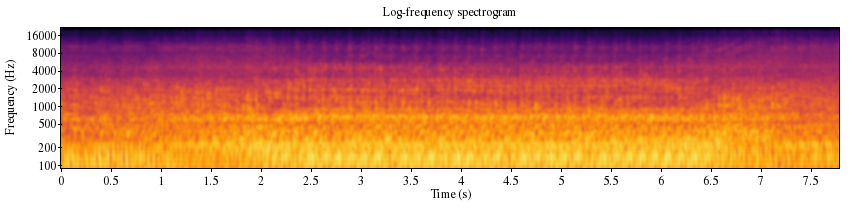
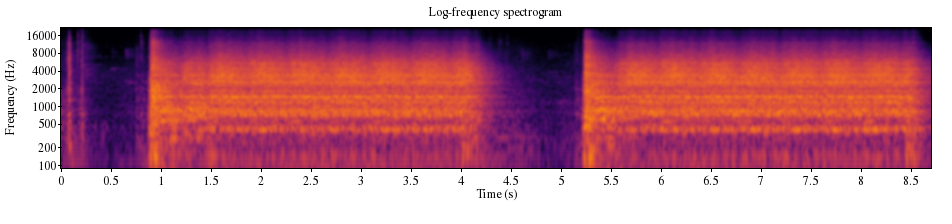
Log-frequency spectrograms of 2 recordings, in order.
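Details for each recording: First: Ford Bronco Centurion 4-door with 460 V8, after MSD Atomic EFI install replacing carburettor: idle air control bringing rpm down, mic at exhaust; deep, even burble, steady pulse about four beats a second, no misses; normal settled idle. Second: Carbureted 460 Ford Bronco with new MSD Atomic EFI, first start: two long cranking bursts of about three seconds each that don't catch, air in the fuel system, before the air purges and fuel pressure reaches 41–42 psi.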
